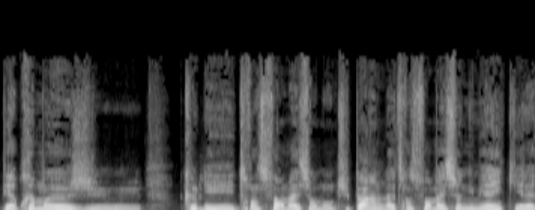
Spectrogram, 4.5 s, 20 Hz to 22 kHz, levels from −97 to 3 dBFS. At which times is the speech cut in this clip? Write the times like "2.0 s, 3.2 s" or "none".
1.5 s, 2.0 s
